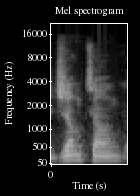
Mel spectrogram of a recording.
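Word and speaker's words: Zhongtong: Jung is Z H O N like a zong tongue, but it's pronounced as a J. Yeah. Just like Guanjo, right? So, I went to Jung Tong as well.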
